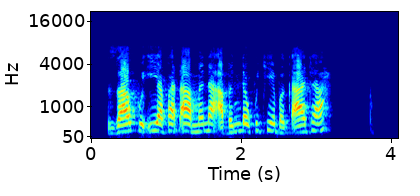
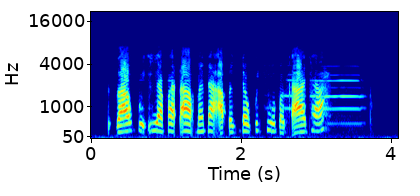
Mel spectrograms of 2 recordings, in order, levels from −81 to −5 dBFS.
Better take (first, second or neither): first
